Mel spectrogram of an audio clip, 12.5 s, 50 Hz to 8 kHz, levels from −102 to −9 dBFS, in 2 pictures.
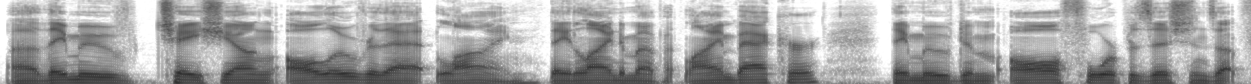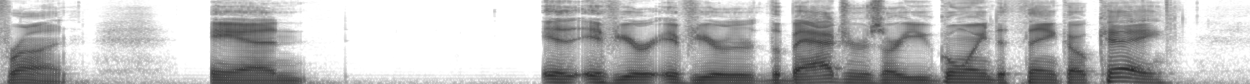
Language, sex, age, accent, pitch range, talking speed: English, male, 40-59, American, 90-110 Hz, 175 wpm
